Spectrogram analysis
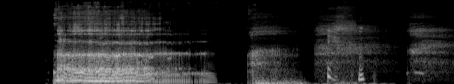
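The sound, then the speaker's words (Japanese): Burping from several directions at once: a long, loud, rumbling belch, then after a short pause a few shorter, separate burps in quick succession. “お兄さんゲップに囲まれてんじゃん。”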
